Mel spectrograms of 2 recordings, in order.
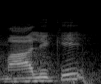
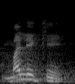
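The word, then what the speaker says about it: مالك: lagi kemudian Maliki ya Maliki ini bisa dua cara membacanya Ada apa pendek ada panjang jadi bisa Maliki bisa Maliki kalau Maliki itu artinya raja kalau Maliki itu artinya pemilik yang memiliki begitu juga yaumiddin jadi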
